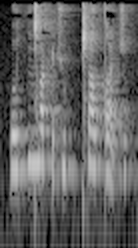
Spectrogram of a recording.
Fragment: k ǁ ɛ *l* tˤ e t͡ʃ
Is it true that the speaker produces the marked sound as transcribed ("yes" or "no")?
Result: yes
